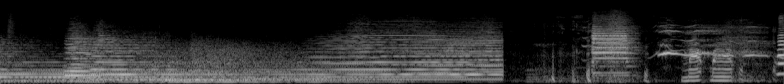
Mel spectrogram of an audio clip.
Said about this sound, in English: Most car horns emit a sound of approximately 100 to 110 decibels.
